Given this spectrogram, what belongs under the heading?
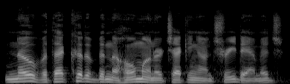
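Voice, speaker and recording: An actor playing a wry, guarded wildlife biologist in an audio drama, with teasing, dry sarcasm and an earnest streak. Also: male voice, fairly low pitch, fairly quick, no echo, natural voice. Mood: matter-of-fact. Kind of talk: naturalistic audio drama acting.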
